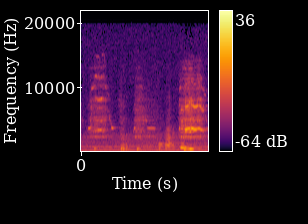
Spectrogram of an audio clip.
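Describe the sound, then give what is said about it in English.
A dog fusses in a living room with a few short, soft whiny yips, ending in a louder, drawn-out whimper. A steady low hum sits underneath, and no one speaks. “Why is my dog fussing when I'm trying to record?”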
